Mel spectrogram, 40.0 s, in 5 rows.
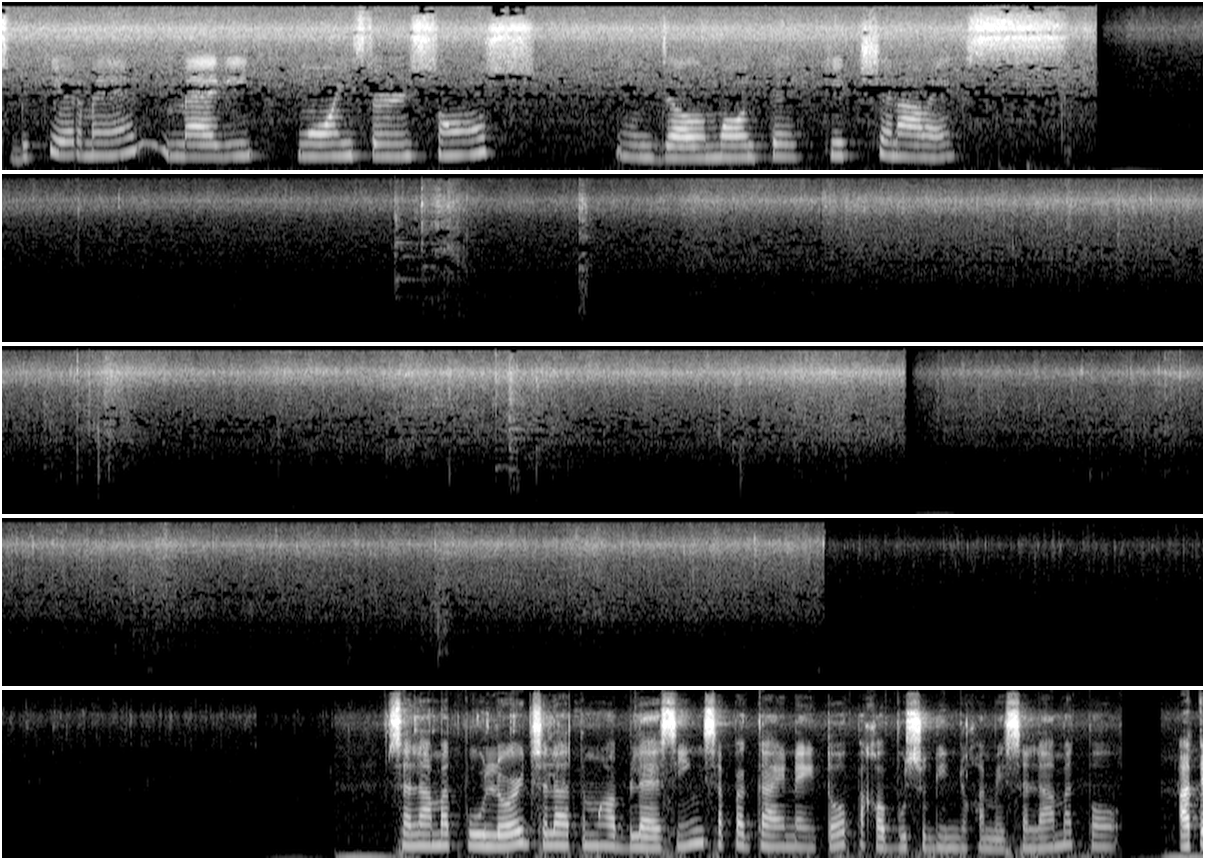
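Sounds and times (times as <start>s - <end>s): food sizzling in frying pan: 0.0s - 39.2s
metal spatula scraping pan: 10.6s - 12.0s, 18.5s - 20.0s.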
